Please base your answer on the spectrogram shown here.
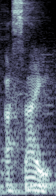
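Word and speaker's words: açaí: food there's a power food in Brazil called assai it's spelled AC CC AI aai isoo it's I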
